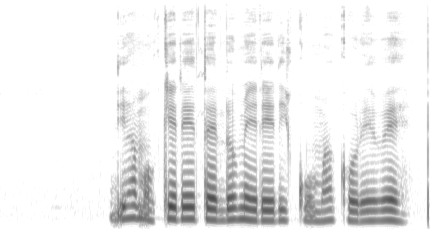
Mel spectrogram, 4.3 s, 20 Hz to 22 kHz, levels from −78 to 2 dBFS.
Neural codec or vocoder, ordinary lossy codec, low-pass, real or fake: none; none; none; real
